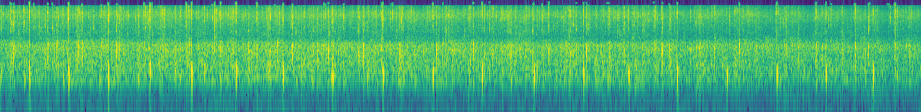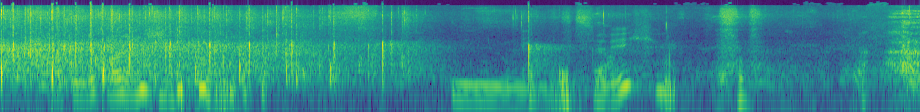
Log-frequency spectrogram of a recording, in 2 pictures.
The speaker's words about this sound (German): Auch hier nochmal einen herzlichen Applaus.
